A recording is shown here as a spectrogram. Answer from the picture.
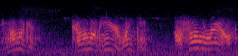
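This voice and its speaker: Someone uses a put-on character voice at an extremely high pitch and a fairly quick pace, with clear background noise behind it. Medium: video game. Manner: loud, blustering.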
